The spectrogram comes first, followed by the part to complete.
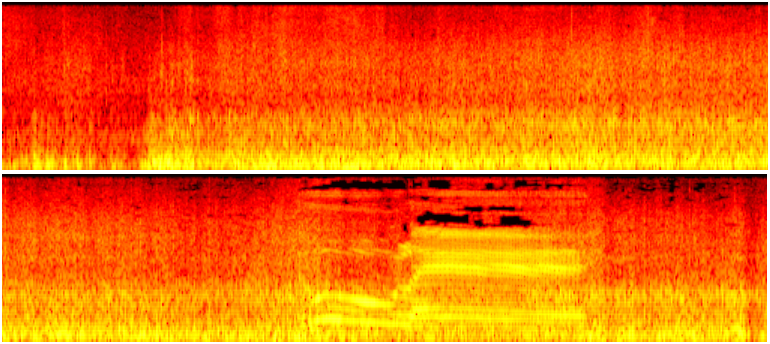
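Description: Wind buffeting a microphone whose windscreen is too small, a loud steady rumble from about a second in. Near the end, a man's drawn-out voice glides down in pitch for about two seconds.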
